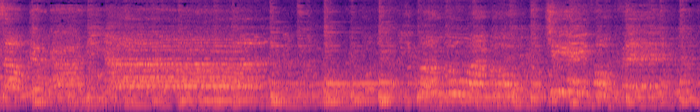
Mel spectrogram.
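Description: A vocal group singing together, with some long held notes.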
